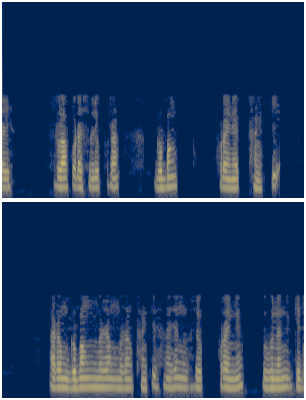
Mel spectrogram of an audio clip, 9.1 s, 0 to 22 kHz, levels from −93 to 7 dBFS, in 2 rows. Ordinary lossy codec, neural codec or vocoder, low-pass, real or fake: none; none; 3.6 kHz; real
